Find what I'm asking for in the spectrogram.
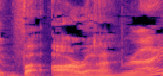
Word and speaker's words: Waara: Christine Wara. Or you could say Va'ara, which would be more of the Hawaiian, but it's spelled W-A-A-R-A.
